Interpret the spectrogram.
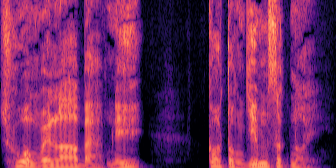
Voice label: level up, th; cookie run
